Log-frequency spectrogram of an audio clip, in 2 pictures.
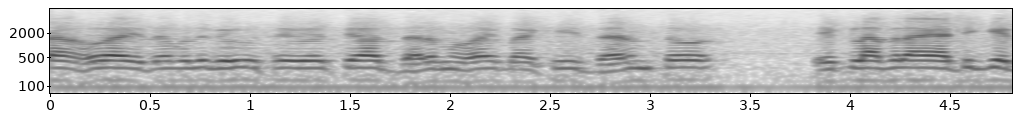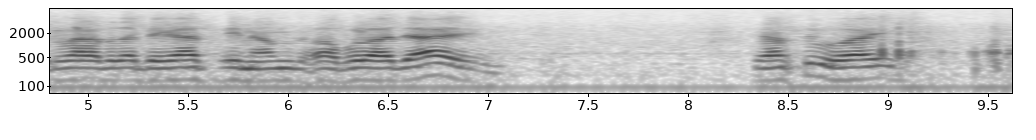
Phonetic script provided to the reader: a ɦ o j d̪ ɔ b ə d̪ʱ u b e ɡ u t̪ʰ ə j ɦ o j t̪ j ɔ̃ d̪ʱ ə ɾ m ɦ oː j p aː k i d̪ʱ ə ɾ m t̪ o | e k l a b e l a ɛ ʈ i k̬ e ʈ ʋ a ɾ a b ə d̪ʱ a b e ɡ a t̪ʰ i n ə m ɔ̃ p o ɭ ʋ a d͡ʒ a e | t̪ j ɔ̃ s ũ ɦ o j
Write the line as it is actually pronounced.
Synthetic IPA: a ɦ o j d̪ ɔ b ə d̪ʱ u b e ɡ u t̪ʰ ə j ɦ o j t̪ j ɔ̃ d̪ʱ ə ɾ m ɦ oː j b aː k i d̪ʱ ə ɾ m t̪ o | e k l a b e l a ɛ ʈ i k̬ e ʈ ʋ a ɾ a b ə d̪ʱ a b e ɡ a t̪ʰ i n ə m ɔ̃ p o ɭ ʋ a d͡ʒ a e | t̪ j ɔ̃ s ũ ɦ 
